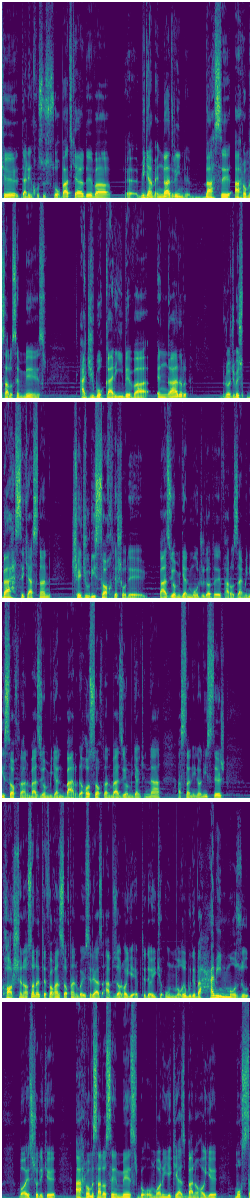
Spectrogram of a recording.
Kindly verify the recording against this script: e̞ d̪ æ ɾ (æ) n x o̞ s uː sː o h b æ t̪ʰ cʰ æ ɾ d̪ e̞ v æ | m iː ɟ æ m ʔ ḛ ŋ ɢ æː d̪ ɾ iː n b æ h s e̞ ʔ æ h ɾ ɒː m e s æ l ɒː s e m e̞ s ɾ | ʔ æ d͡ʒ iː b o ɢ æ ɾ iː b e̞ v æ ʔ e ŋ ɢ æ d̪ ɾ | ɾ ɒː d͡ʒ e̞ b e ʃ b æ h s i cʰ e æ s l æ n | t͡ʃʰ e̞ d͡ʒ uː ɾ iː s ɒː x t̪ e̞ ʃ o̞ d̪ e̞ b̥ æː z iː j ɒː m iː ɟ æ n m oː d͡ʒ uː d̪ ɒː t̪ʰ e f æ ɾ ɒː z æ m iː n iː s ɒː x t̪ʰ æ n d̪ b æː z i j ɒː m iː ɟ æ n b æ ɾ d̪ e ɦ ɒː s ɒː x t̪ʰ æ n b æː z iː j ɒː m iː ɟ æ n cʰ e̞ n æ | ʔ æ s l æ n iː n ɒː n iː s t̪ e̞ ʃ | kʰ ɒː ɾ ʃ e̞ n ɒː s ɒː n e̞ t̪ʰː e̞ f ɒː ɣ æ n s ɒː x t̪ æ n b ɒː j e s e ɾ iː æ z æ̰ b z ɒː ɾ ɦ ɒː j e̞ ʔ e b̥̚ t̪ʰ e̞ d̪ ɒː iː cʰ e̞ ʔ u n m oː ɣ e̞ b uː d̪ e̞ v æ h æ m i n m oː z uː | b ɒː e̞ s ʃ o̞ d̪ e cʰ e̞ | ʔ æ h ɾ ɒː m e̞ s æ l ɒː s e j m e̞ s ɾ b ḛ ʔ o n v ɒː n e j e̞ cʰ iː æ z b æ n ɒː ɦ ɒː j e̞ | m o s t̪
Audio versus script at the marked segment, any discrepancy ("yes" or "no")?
yes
